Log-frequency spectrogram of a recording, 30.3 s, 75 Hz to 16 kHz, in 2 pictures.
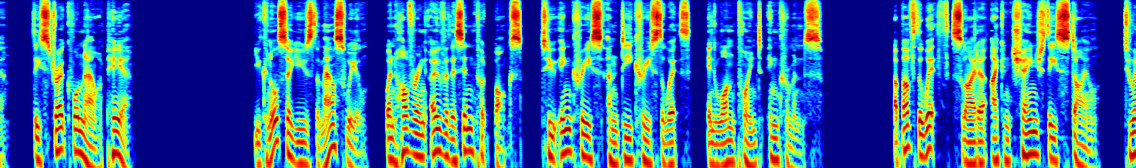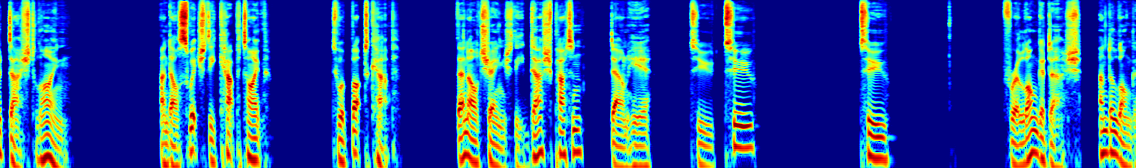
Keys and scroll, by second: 24.8 2, 25.7 Tab, 26.3 2, 27.8 Return.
